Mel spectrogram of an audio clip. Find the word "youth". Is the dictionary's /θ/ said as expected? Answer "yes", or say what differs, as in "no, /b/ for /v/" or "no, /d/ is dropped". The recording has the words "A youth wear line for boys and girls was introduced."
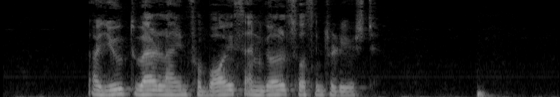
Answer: no, /t/ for /θ/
